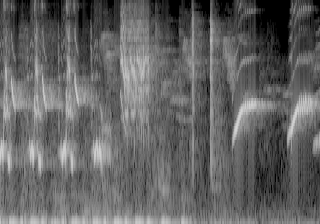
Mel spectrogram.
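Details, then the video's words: White-rumped shama singing while being stimulated for competition singing with tail flicking; harsh squawky notes repeated at the start, then clear rising whistles, over a steady low hum. "Chòe Lửa hót tạch đập đuôi KÍCH BỔI YẾU LỬA SỔ GIỌNG. kích chòe Lửa hót đấu. chích chòe lửa hót"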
